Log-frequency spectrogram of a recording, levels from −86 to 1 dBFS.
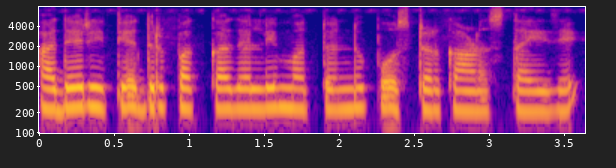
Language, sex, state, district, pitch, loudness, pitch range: Kannada, female, Karnataka, Bidar, 230 Hz, -18 LUFS, 220-235 Hz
